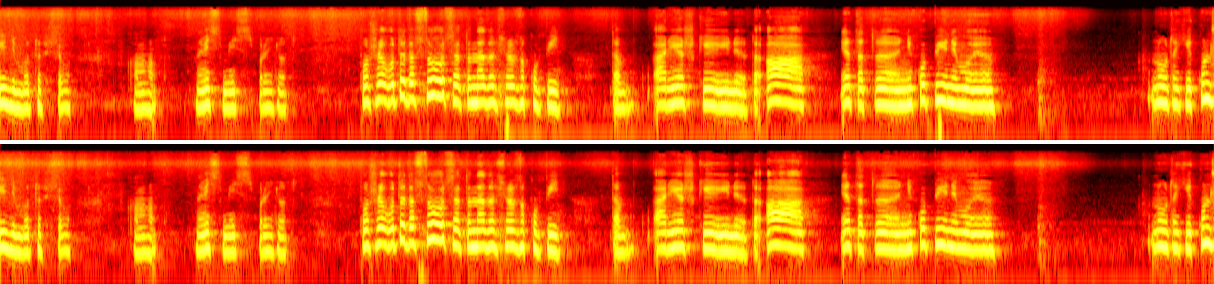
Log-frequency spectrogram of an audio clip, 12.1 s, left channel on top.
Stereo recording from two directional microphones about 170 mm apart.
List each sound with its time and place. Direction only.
0.0 s speech: centre (ahead or behind)
11.5 s speech: centre (ahead or behind)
